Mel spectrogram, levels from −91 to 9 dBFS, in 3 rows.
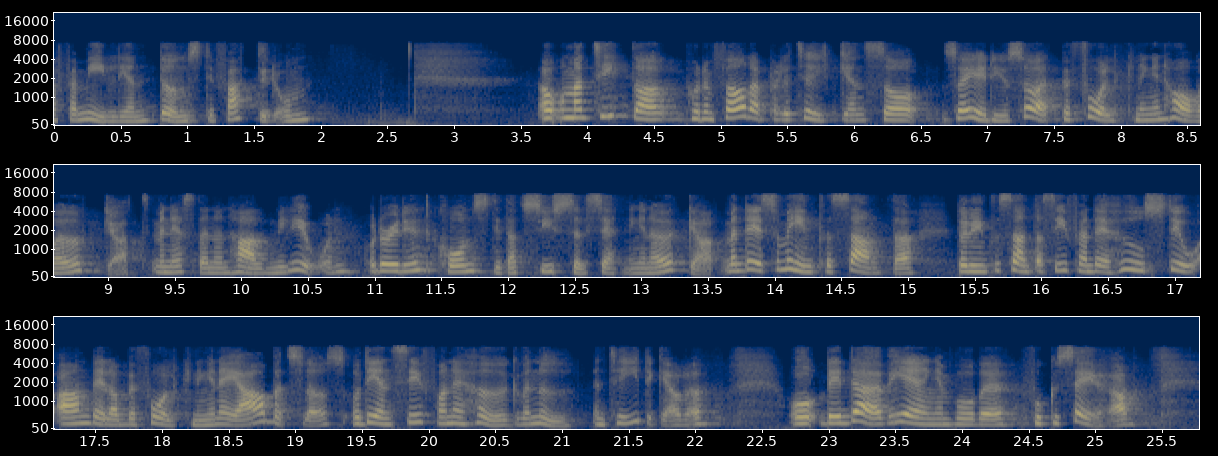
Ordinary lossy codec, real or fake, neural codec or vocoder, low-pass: none; fake; codec, 16 kHz, 0.5 kbps, X-Codec, WavLM features, trained on Multilingual LibriSpeech; 7.2 kHz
